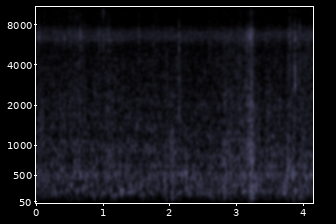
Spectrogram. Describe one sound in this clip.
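Dried fish rustle as a hand spreads them.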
